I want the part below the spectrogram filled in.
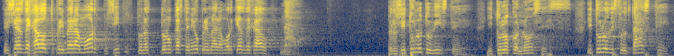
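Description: Pastor, man, high bright voice, impassioned sermon, long hall echo. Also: fairly quick, hardly any pauses. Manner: impassioned preaching, swinging from soft to shouted pleading.

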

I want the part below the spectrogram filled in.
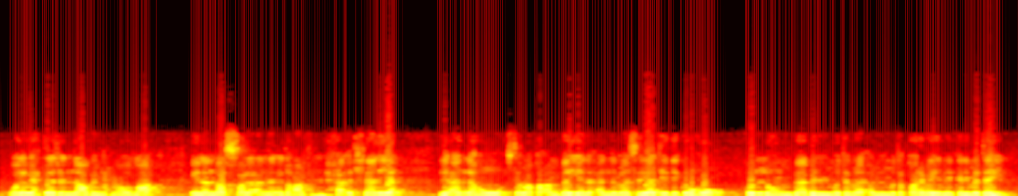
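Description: Fast-talking high-voiced male teacher. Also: a little mellow. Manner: explanatory, quotes verses in a slow chanted delivery. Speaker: Quran recitation teacher. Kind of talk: explaining a classical poem on Quran recitation rules. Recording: dull lo-fi recording.

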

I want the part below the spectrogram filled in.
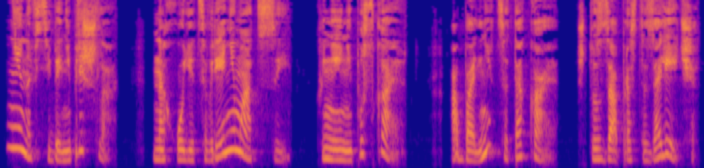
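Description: A woman's voice: medium pitch, very animated, normal speed, a little mellow, slightly rough. A woman voicing an anxious, determined middle-aged woman who talks in an urgent, flustered way. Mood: tense.

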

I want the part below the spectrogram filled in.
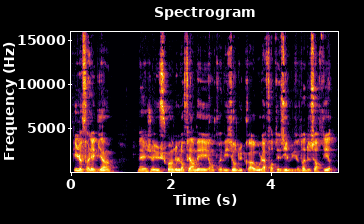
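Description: A man reading as a well-meaning baron from a classic novel, calm and reassuring as he explains. The voice is low and even, a storybook reading. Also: a little fast, lightly acted. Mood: explaining.

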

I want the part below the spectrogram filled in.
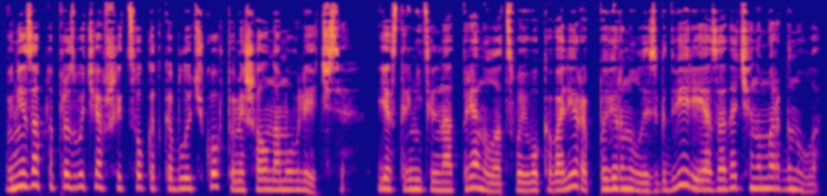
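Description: A woman's voice: lowish voice, fairly quick, few pauses, dark tone, no room sound. A woman reading a first-person story aloud with a dry, ironic delivery. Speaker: audiobook reader. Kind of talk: scripted first-person narration.

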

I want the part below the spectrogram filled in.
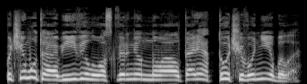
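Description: A man's voice: high voice, a little fast, no echo, studio quality, pitched above the performer's own voice, close to an everyday voice. A man voicing a bold, defiant young tiger-woman warrior who speaks in a ringing, sarcastic tone.

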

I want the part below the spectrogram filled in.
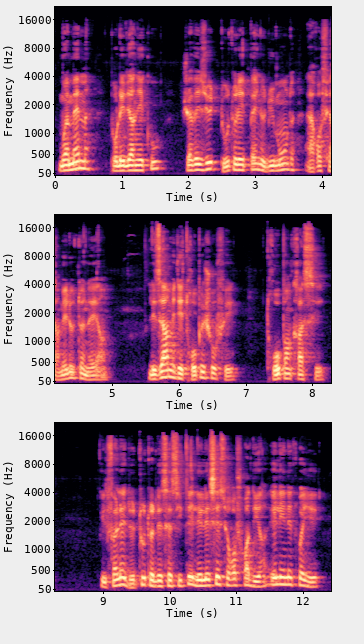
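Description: Homme au débit posé, narration de livre audio. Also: male voice, medium pitch, moderate pace, vocal fry, darkish tone. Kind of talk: scripted narration of a memoir.

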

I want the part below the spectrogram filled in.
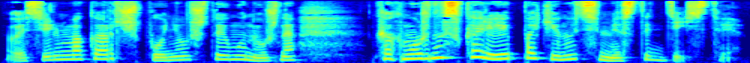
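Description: Woman narrating an audiobook, dark voice. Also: medium pitch, animated, moderate pace, no echo, clean studio sound.

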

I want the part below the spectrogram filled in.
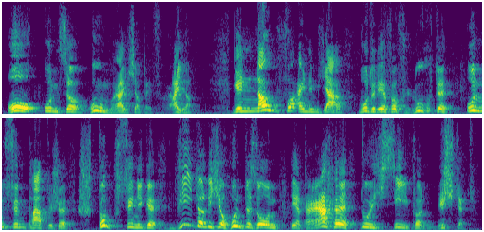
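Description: A man's voice: sits high, big pitch swings, takes it slowly, pushed and bright, slight background noise, full character voice. An actor playing an obedient townsman in a radio play, delivering over-the-top, dutiful praise. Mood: fawning. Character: eager, obedient male townsman leading a cheer.

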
